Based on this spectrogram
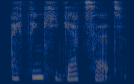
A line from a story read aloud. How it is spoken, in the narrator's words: I whisper to him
